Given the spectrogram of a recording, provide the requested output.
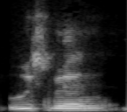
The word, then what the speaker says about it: Usman: Usman.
